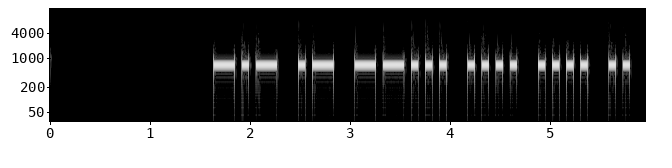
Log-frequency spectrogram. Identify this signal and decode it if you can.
Morse code, heard as a keyed tone, about 19 wpm, 700 Hz. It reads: KA7HHI
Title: Speed Racing - USA Call Signs 17wpm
